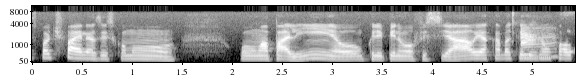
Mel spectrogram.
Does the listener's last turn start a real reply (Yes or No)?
No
